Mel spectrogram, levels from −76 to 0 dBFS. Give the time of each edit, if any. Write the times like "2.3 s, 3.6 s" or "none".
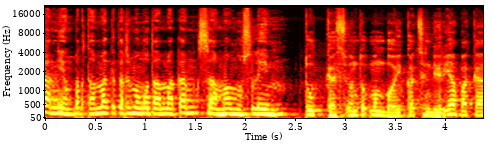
2.5 s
